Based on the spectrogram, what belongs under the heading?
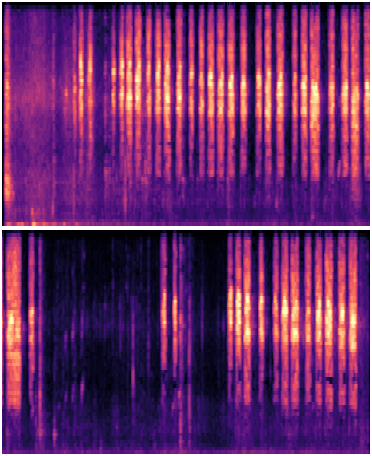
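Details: Goldfinch described as angry, giving rapid runs of thin, high, scratchy notes in dense bursts, with a quiet gap of about three seconds before the calling resumes.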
